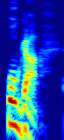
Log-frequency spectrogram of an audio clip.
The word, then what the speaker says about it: jugar: So Sugar Life, I think it's actually pronounced Huga. It's Spanish for play, but I like saying Sugar Life better, and that sort of rolls off the tongue.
